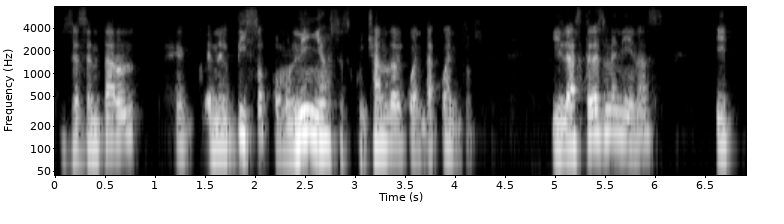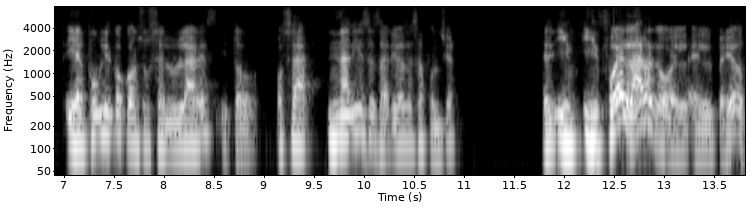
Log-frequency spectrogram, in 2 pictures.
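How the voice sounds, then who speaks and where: A man with a Mexican accent, a theater producer in a casual interview, telling stories lively with many fillers and tag questions. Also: medium pitch. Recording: dull lo-fi audio.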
